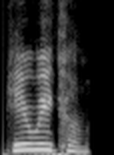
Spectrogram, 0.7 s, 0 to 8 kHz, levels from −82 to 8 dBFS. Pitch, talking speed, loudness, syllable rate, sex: 270 Hz, 250 wpm, -16 LUFS, 8.3 syllables/s, female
